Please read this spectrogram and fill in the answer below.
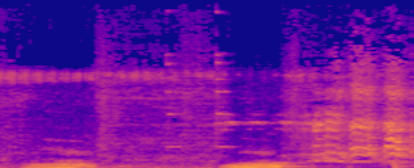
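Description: A cow lowing, two short, low calls about two seconds apart.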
